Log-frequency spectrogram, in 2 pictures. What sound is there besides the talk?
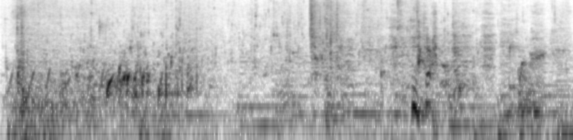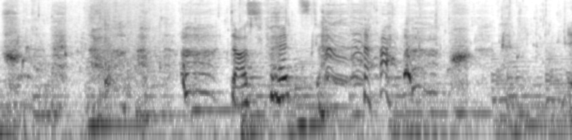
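splashing water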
